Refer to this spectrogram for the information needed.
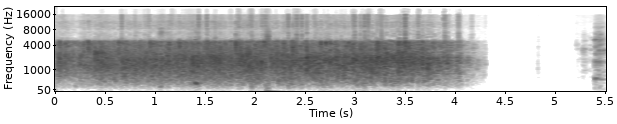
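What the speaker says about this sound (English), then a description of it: "Can you hear the clapping?" Applause from a crowd of many hands clapping steadily and densely, holding at an even level for about four seconds before stopping abruptly into silence, with a brief faint rustle at the very end.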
